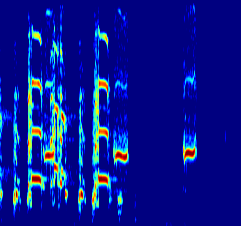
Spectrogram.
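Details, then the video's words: Grey francolin giving a short burst of harsh, squawking calls: five or six quick strident notes, then silence and one final ringing note near the end. "gry francolin bird voice"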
